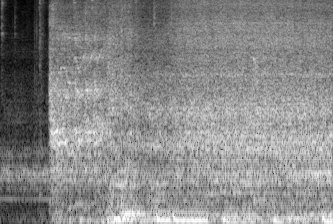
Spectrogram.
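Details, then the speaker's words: Dually truck after splicing a stripped ground cable to get the fuel pump running: short crank, catches at once and settles into a steady, even idle with no stumble; it still randomly shuts off sometimes. "there she goes great sounds that sounds good that's all i really wanted was to get that fuel pump running good"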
